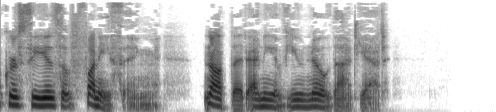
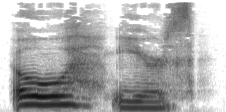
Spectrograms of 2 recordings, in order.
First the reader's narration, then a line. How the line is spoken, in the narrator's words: Davidson sighs, matching her forced humor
